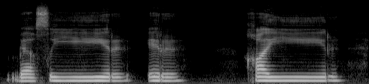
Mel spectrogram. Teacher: Next case for the ra to be light, if it was non-vowel, sakina, preceded by ya. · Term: light ra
